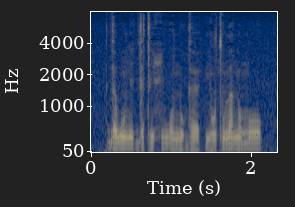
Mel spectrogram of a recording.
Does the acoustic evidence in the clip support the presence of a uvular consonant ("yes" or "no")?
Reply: no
